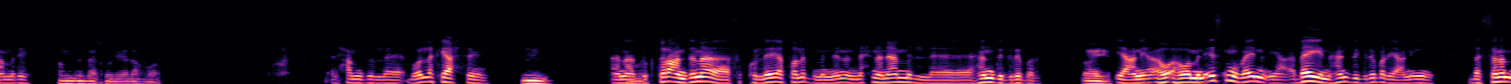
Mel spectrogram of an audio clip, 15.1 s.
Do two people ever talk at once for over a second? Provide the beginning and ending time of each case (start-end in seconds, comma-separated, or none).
none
